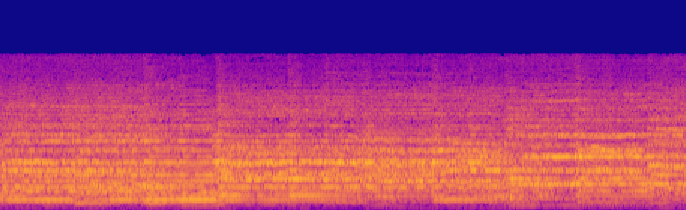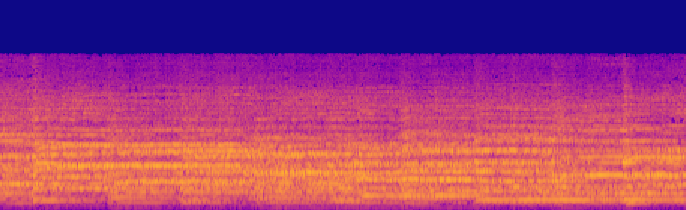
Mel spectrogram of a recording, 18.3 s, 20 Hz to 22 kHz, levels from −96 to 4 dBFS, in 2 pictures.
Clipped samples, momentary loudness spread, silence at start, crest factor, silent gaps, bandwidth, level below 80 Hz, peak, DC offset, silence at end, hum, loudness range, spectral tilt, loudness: under 0.1%; 2 LU; 0 s; 14 dB; none; 8 kHz; -68 dBFS; -4 dBFS; under 0.1%; 0 s; none; 1 LU; -2 dB/octave; -17 LUFS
